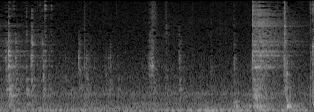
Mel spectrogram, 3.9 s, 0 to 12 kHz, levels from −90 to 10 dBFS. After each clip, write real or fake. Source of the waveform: real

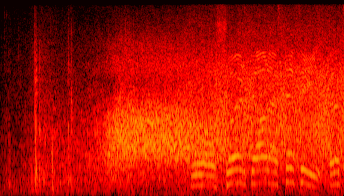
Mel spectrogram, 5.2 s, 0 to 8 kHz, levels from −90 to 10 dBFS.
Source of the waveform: real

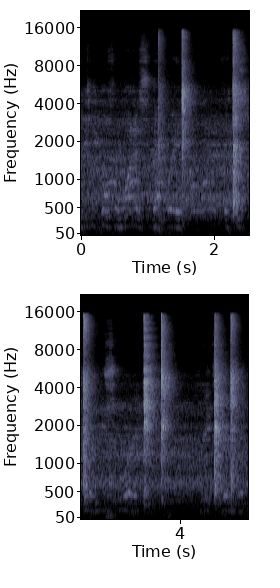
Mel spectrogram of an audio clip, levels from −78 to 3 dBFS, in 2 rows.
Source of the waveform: real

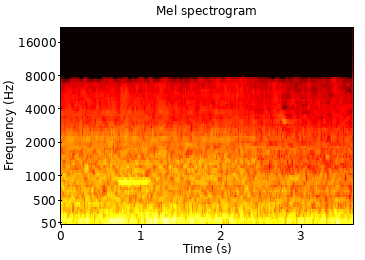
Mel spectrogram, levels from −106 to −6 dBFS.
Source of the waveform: fake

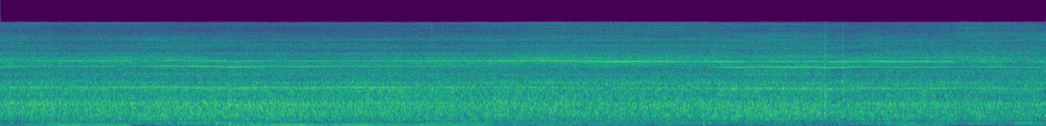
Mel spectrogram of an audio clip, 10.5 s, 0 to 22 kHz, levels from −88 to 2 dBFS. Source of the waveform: real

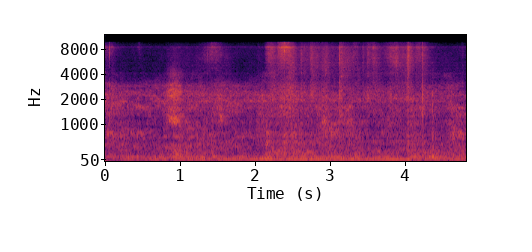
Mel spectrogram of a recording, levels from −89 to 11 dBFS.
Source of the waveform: fake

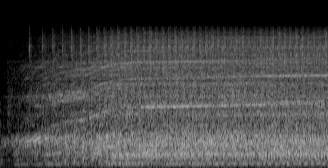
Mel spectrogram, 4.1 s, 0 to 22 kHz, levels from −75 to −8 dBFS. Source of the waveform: real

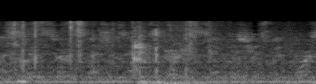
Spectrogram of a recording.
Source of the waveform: fake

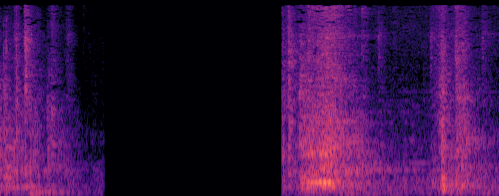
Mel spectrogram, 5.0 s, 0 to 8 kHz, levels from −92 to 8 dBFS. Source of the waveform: real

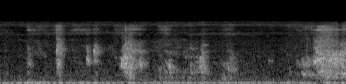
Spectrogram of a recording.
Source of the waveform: fake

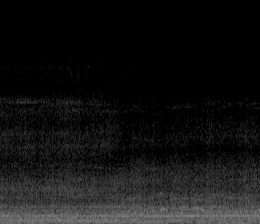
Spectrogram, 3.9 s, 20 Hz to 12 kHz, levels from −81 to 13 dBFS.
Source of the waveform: real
